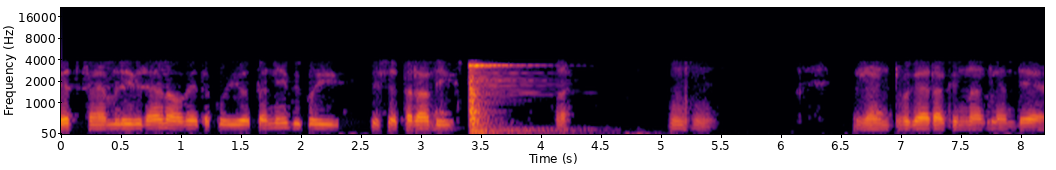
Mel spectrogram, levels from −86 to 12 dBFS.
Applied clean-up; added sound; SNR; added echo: classical method spectral subtraction.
